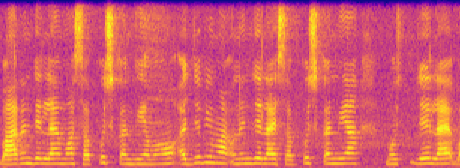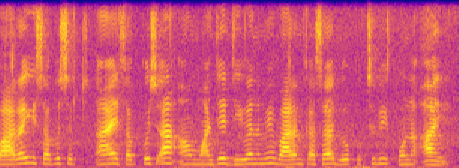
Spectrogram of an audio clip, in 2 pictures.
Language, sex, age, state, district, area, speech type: Sindhi, female, 60+, Gujarat, Surat, urban, spontaneous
